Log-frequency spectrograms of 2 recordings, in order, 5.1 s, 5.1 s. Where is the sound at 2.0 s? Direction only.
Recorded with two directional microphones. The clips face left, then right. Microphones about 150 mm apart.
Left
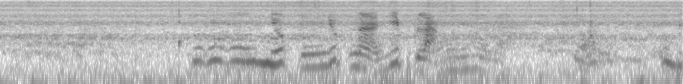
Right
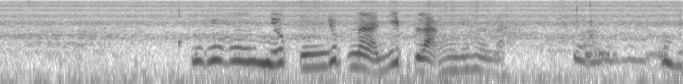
90° right.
